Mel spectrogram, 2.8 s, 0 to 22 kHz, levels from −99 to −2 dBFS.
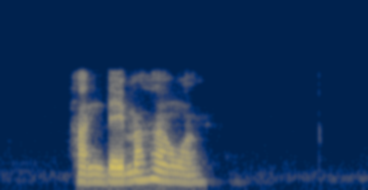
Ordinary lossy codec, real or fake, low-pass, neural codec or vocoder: Opus, 24 kbps; fake; 5.4 kHz; codec, 16 kHz, 8 kbps, FreqCodec, larger model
